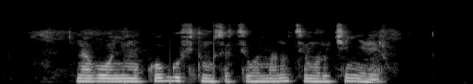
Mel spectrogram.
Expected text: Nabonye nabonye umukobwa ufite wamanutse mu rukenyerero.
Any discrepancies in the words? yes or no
yes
